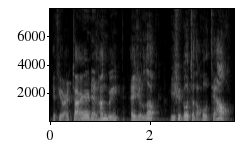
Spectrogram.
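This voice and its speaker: A man's voice: fairly high pitch, big pitch swings, normal speed, a bit bright, voice pushed up. A man voicing a friendly, goofy male dog sheriff in a storybook, with a folksy, drawling manner.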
